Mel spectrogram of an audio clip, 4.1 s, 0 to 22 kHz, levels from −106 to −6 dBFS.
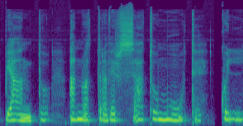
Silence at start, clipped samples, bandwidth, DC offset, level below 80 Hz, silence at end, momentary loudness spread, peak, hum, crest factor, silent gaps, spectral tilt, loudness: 0.1 s; under 0.1%; 18.5 kHz; under 0.1%; -72 dBFS; 0 s; 15 LU; -18 dBFS; none; 14 dB; 3.61-3.70 s; -5.5 dB/octave; -31 LUFS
